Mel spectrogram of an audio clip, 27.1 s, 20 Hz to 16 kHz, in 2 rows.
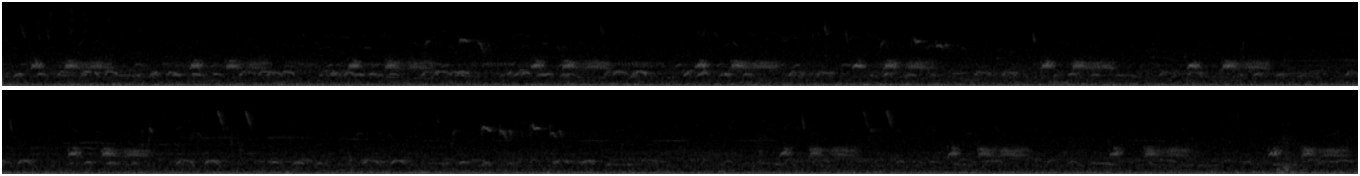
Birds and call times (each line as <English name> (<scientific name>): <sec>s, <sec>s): Common Bulbul (Pycnonotus barbatus): 18.6s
